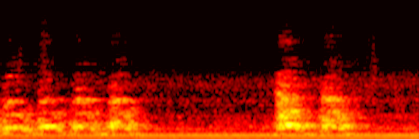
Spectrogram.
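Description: A dog named Daisy barks in two short bursts, three quick yips at first, then after a pause a louder pair of barks, fairly close over a low steady hum.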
